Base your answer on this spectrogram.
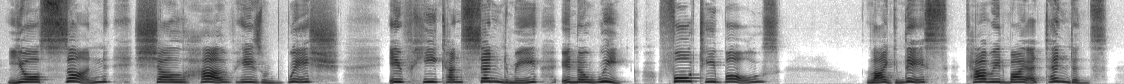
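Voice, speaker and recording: Putting on a character voice, a woman projects at an extremely high pitch, raised and very slow, with ordinary pitch variation. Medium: read story.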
